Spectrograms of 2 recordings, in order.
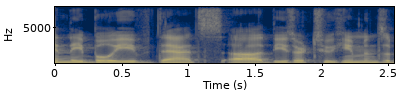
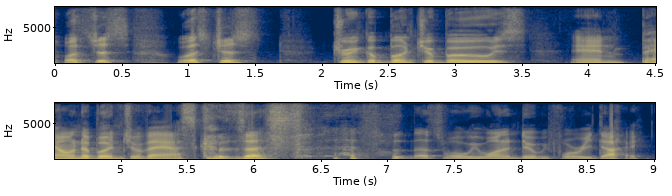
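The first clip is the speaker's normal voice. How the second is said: laughing through it; 4 semitones higher, 5 dB louder than usual. Real, not acted. Reviewer quotes the doomed scientists: laughing, louder. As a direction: push the line out while still laughing. Keeps quoting while laughing.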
